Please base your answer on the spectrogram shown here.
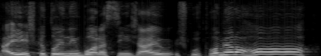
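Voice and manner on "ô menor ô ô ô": loud call from afar, pitched up; shouting. Retold or imitated. Policeman yelling after the boy. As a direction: yell after him across the hospital. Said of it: "uma gritaria".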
